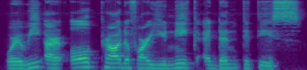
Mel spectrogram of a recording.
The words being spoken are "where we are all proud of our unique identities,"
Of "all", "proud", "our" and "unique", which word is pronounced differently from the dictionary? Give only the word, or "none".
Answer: none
